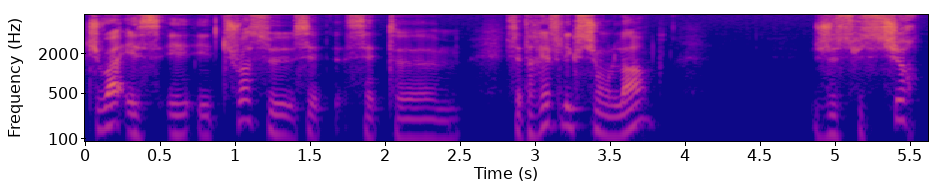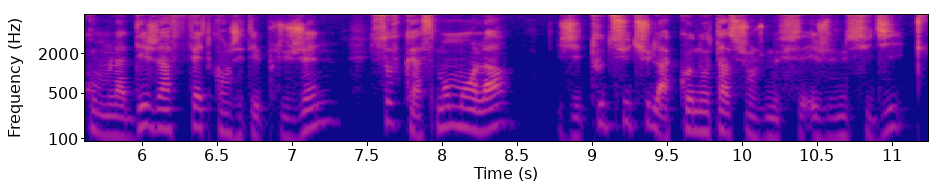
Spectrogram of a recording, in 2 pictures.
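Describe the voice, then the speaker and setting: On a very clean recording with a silent background, a man with a medium-pitched, somewhat breathy voice speaks at a moderate pace with lively intonation and long, frequent pauses. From Paris, France. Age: 20s. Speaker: podcast host. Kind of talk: casual conversation.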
